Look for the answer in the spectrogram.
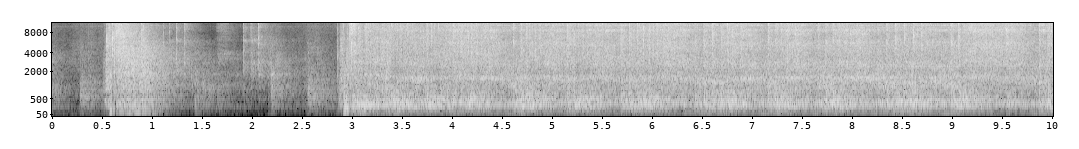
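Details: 1989 Honda CR250 two-stroke dirt bike, long sitting, after motor mounts tightened and idle adjusted: after a few thumps it catches and holds a steady burbling run without a crisp edge, smoking heavily; owner suspects the tank mix is too rich and hopes the crank seals are fine.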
